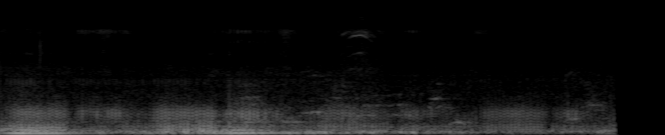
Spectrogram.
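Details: Domestic cat snoring while asleep: soft, low, rhythmic rumbling breaths repeating steadily for about six seconds, quiet overall, with faint room noise, then silence.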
